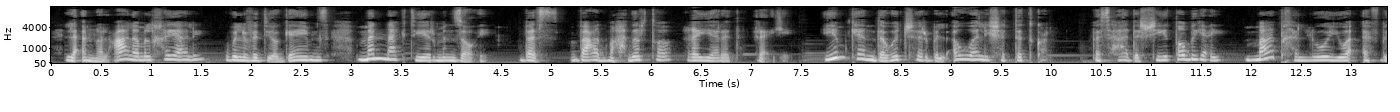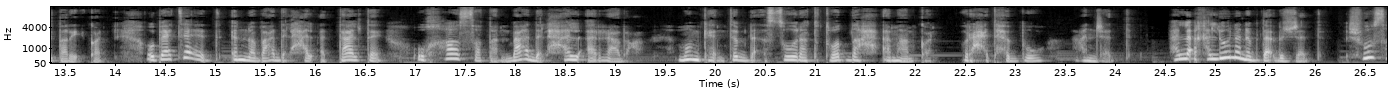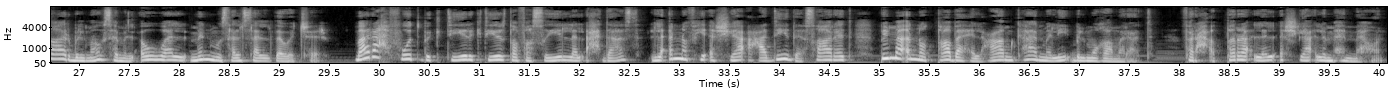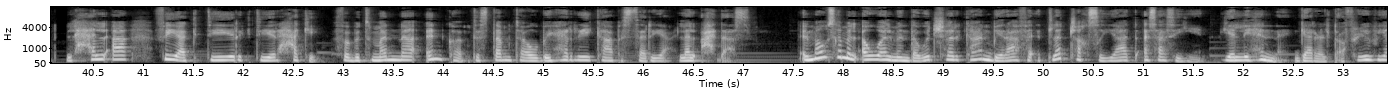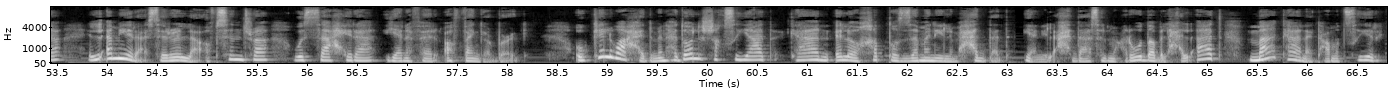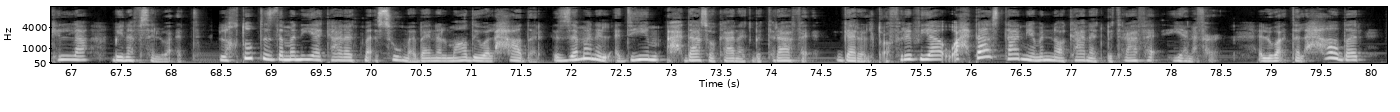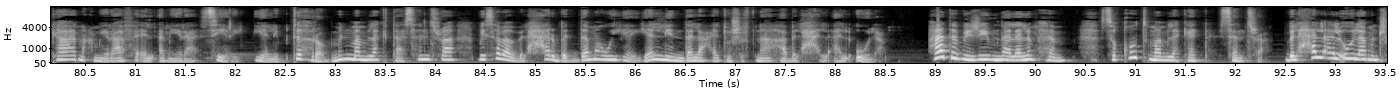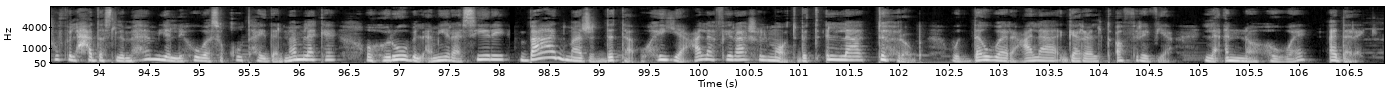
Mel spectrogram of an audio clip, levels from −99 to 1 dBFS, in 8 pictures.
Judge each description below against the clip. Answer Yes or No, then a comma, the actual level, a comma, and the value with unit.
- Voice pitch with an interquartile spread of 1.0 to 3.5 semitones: No, average, 5.2 semitones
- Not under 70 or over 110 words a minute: No, average, 120 wpm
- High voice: Yes, high, 210 Hz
